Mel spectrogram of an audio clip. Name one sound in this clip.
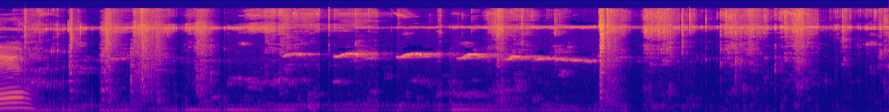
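Dry leaves and twigs rustle and crackle close by.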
